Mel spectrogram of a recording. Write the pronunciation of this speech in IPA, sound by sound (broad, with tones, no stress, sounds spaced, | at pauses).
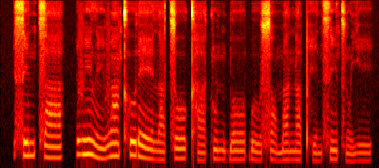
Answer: s i˦ n t͡s a˦ | β ĩ˦ l ĩ˨ β ã˦ kʰ u˦ ɾ eː˦˨ l a˨ t͡s oː˦ kʰ a˨ k ũ˦ n ɡ͡b oː˦ ɓ uː˨ s ɔ˦˨ m a˦ ŋ a˦ pʰ i˨ n s ĩ˦ t͡s ũ˨ j i˦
